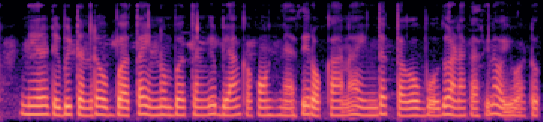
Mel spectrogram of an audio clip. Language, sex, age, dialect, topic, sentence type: Kannada, male, 41-45, Central, banking, statement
